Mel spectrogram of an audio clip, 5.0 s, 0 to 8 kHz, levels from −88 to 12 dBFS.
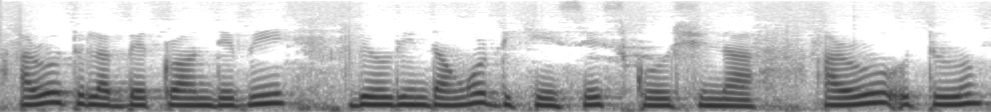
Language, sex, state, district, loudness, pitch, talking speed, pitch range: Nagamese, female, Nagaland, Dimapur, -13 LUFS, 200 Hz, 170 wpm, 190-215 Hz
